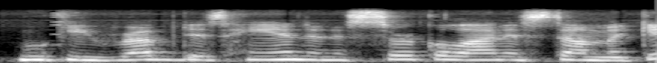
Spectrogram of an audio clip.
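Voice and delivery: ordinary delivery, nothing marked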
